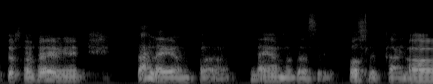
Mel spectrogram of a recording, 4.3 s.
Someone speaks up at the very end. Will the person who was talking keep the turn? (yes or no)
yes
